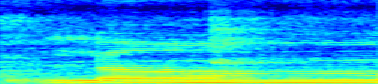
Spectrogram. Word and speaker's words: लम: सांस ले लीजिए, उच्चारण करिए, लम। सांस छोड़ते वक्त आपको म वाली साउंड बाहर निकालनी है, तो ये पूरा उसका बीज मंत्र का उच्चारण हो जाएगा।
